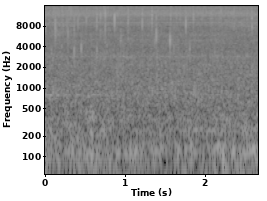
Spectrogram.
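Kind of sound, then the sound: nature, heavy pouring rain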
